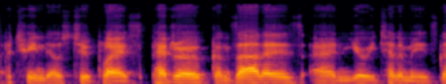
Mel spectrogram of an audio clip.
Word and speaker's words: Gonçalves: Yeah, it looks like Gonçalves. Okay, I'm big on my pronunciation these days. But it's actually Gonzalez. Gonzalez, You don't pronounce the V, and the C with the little number five on the bottom is like a Z or like an S sometimes, but Gonzalez.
